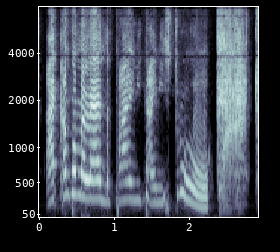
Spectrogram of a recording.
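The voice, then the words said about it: Strange put-on foreign accent. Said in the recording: “I have a strange accent”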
